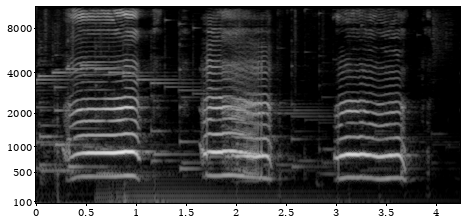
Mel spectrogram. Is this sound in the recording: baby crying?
yes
